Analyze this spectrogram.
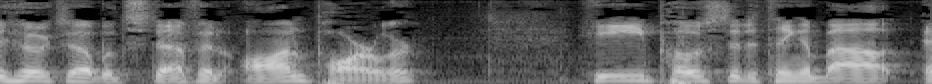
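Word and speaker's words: Parler: I'm going to call it Parlor. That's what the guy that invented it calls it and then you parlay on Parlor.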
